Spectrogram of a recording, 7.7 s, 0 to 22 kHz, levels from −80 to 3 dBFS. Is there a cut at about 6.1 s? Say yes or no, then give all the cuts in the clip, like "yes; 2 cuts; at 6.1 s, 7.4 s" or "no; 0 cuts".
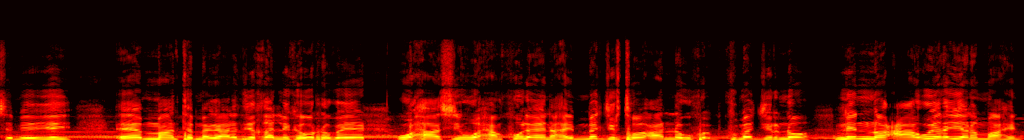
yes; 2 cuts; at 2.8 s, 6.1 s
